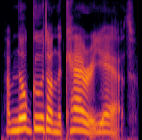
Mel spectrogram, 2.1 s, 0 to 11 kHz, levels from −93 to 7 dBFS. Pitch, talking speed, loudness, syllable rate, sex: 230 Hz, 195 wpm, -16 LUFS, 4.2 syllables/s, female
